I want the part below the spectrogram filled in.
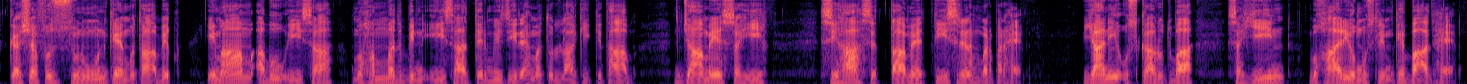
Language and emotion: Urdu, neutral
